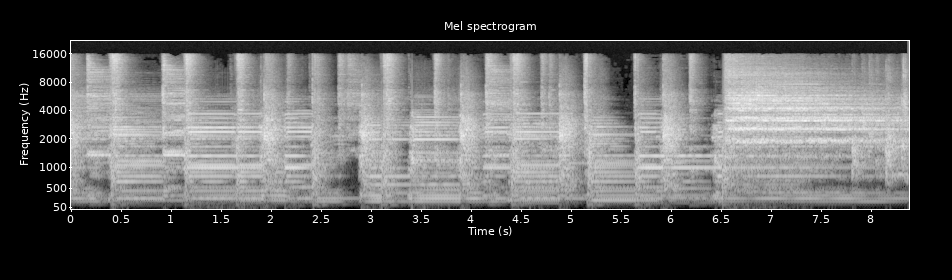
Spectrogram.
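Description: Live band playing an instrumental passage: an electric guitar strums chords in a steady rhythm with drums, then about six and a half seconds in the strumming stops and a final chord is left ringing out.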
